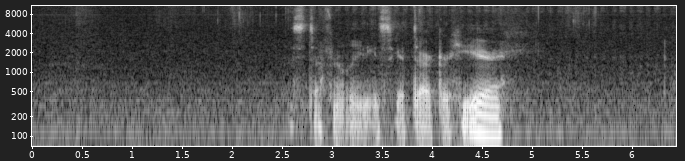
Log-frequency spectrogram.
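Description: A pencil scratches softly on paper.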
